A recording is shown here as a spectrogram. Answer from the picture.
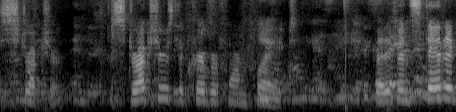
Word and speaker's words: cribriform: Next is the cribiform plate. Or cribriform. Cribriform is how you say it.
